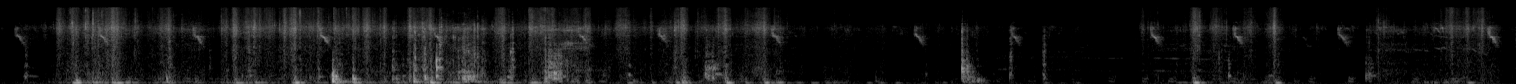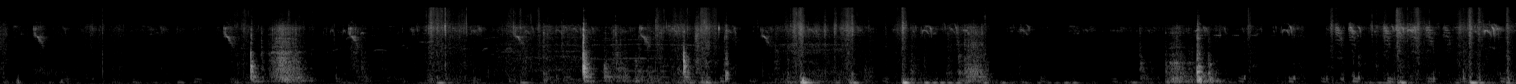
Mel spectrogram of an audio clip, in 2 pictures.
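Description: Close rustling and scuffling of rabbits moving in straw bedding as a buck tries to mount a doe, mixed with the phone rubbing against fur and hay. It comes in irregular spells and is quieter through the middle.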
